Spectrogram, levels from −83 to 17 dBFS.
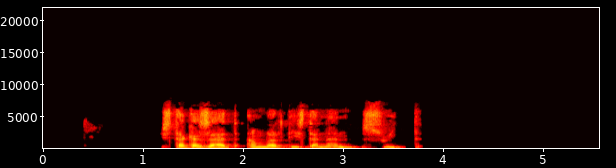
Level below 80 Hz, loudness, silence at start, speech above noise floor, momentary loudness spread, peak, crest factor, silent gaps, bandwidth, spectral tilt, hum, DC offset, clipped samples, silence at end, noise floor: -58 dBFS; -20 LUFS; 1.2 s; over 70 dB; 10 LU; -2 dBFS; 22 dB; 3.63-3.71 s; 7.6 kHz; -4 dB/octave; none; under 0.1%; under 0.1%; 1.8 s; under -90 dBFS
